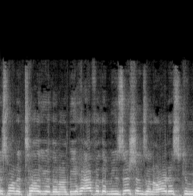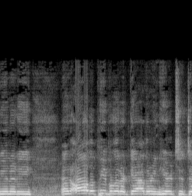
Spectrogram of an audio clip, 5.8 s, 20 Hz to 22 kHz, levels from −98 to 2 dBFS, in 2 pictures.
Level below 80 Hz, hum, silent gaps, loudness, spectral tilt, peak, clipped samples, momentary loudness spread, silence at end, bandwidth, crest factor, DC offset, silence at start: -48 dBFS; none; none; -15 LUFS; -4.5 dB/octave; -2 dBFS; under 0.1%; 4 LU; 0 s; 15 kHz; 14 dB; under 0.1%; 0 s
